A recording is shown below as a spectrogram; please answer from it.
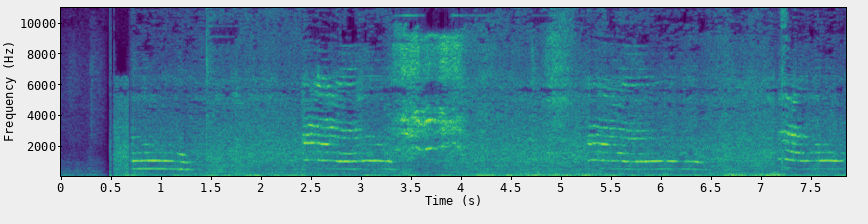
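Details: Domestic cat meowing about four times in eight seconds, each call a drawn-out, fairly level tonal cry, the longest near the middle, over a steady low hum and background rumble.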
